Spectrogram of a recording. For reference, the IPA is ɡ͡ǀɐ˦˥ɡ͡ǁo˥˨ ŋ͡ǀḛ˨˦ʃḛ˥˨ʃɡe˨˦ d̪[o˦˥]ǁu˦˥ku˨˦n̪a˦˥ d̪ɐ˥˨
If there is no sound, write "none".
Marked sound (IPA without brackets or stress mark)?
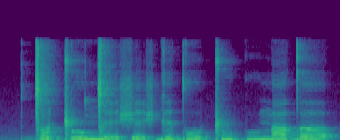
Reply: o˥˨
